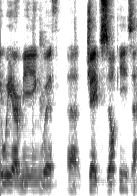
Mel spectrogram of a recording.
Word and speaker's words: Zielke: Today we are meeting with Jake Zielke. Is that how you pronounce it? Mm-hmm. Zielke.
